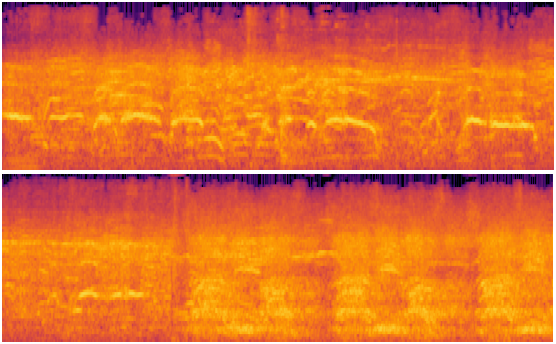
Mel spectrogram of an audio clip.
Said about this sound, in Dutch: Gillende mensen, woede natuurlijk. Dus er werd gevochten. Er gingen jongens in pure woede met die kerels vechten.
